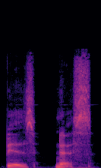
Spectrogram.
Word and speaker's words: business: For example, business is not business, but rather business.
